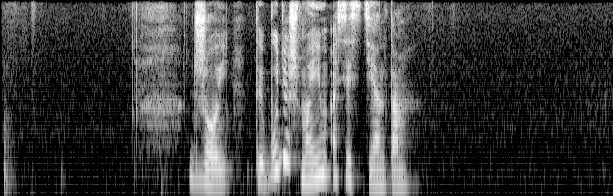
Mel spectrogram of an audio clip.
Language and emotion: Russian, neutral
